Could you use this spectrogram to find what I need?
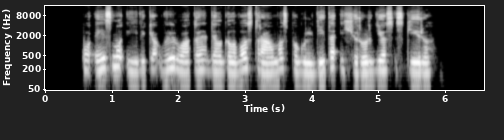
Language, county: Lithuanian, Vilnius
